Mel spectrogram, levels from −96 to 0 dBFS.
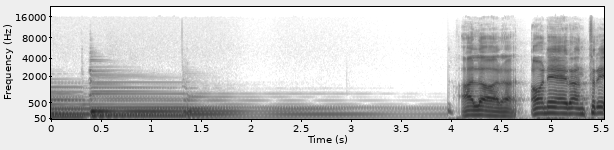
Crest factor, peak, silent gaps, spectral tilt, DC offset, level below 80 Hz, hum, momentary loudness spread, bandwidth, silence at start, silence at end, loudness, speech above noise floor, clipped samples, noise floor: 18 dB; -6 dBFS; none; -5.5 dB/octave; under 0.1%; -48 dBFS; none; 24 LU; 16 kHz; 0 s; 0 s; -22 LUFS; 33 dB; under 0.1%; -52 dBFS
